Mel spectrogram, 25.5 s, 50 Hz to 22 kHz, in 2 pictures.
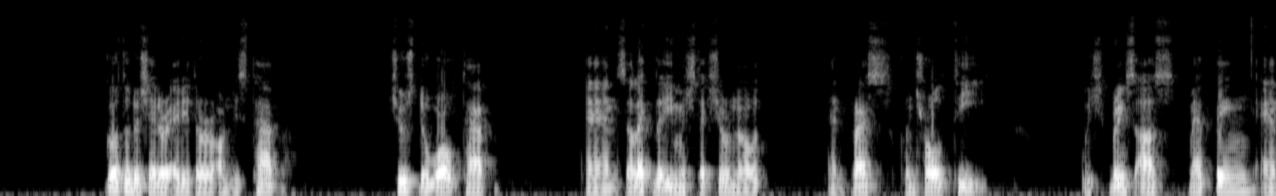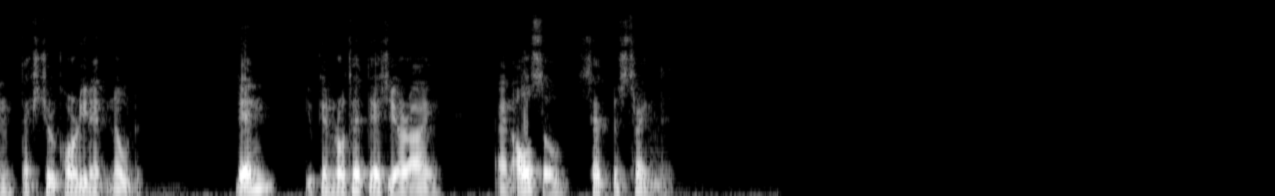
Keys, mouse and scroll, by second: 6.3 a, 9.8 ctrl+t, 16.5 KP_0.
